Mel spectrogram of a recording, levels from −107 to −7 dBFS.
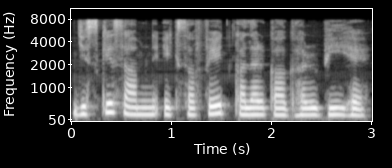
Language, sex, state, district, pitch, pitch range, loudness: Hindi, female, Arunachal Pradesh, Papum Pare, 200 Hz, 195-220 Hz, -14 LUFS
